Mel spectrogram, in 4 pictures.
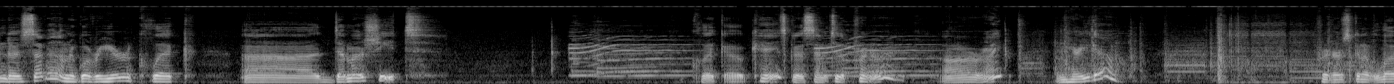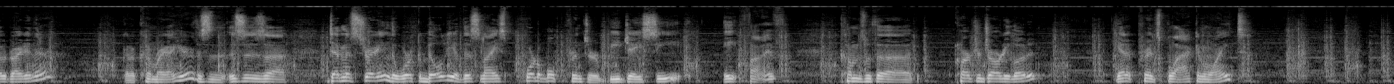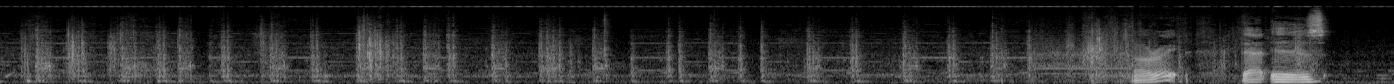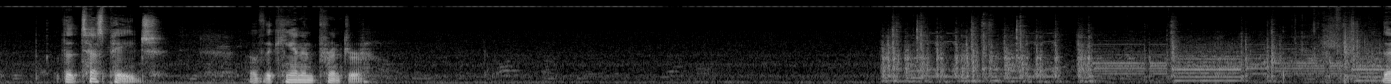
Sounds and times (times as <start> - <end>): Speech: 0.0 - 4.4, 7.0 - 11.3, 13.2 - 24.4, 25.1 - 26.5, 39.2 - 43.6, 44.2 - 49.1
Printer: 5.7 - 41.2, 50.6 - 55.7.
